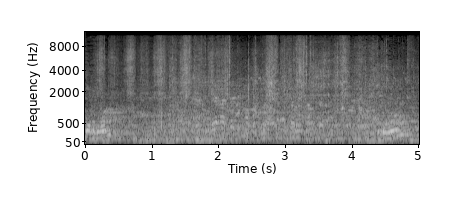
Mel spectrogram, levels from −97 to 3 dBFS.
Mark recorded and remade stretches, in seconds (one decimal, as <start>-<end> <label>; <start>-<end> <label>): 0.0-2.0 remade; 2.0-5.0 recorded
